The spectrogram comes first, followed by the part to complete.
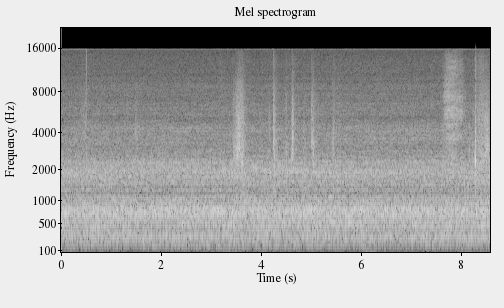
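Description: Blacksmith's forge running with a steady roar as a railroad spike heats in the fire, with a few sharp ticks a little past the middle.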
